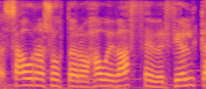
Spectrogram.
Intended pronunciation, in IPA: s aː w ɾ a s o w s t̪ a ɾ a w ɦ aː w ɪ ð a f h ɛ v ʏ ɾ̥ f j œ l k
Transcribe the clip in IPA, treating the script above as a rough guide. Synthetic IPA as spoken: s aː w ɾ a s o w h t̪ a ɾ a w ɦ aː w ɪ v a f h ɛ v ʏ ɾ̥ f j œ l k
